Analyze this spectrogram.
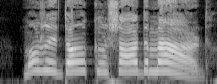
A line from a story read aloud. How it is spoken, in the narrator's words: Boucher yells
